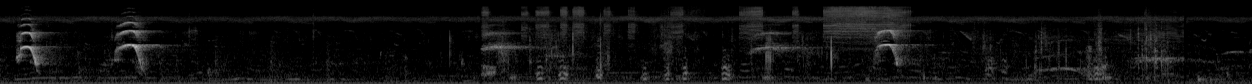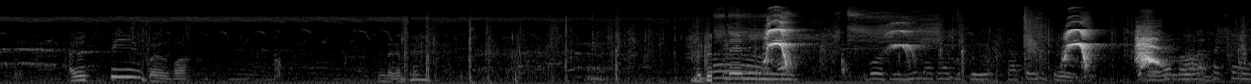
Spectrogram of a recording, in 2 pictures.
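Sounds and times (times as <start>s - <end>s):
sharp bird calls: 4.7s - 12.2s, 19.7s - 22.1s.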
